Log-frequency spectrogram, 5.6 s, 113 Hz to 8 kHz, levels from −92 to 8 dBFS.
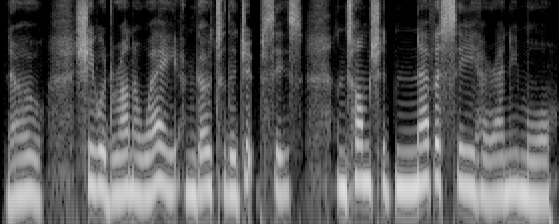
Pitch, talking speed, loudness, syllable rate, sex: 215 Hz, 195 wpm, -17 LUFS, 4.6 syllables/s, female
